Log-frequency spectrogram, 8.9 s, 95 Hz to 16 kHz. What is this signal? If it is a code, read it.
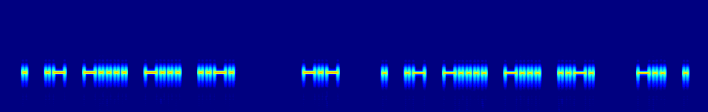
Morse code, heard as a keyed tone, about 25 wpm, spaced as for 20 wpm, 590 Hz. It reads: EA6BF K EA6BF DE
